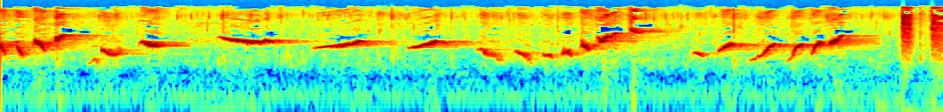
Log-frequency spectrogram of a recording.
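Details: A captive white-rumped shama (murai trotol) sings a rich lure song meant to rouse other shamas. It strings together varied whistles: slurred downward notes, rising sweeps and fast clustered chirps. A brief harsh noise comes near the end.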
